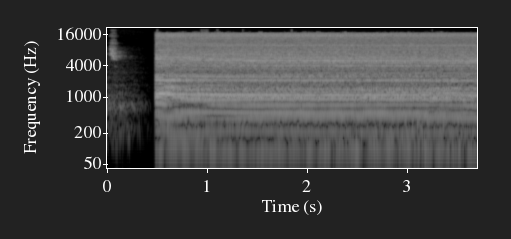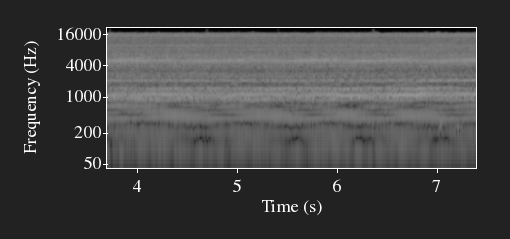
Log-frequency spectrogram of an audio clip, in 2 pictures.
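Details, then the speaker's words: Small compressor winterizing a Panoramic RV, pushing water out of the plumbing; pressure reads higher at first, then drops as the system drains: an abrupt start into a steady, even high whirring drone; normal running. "vous allez observer au début c'est que la pression sur le compresseur va être un petit peu plus élevé parce que le compresseur pousse l'eau à l'extérieur"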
